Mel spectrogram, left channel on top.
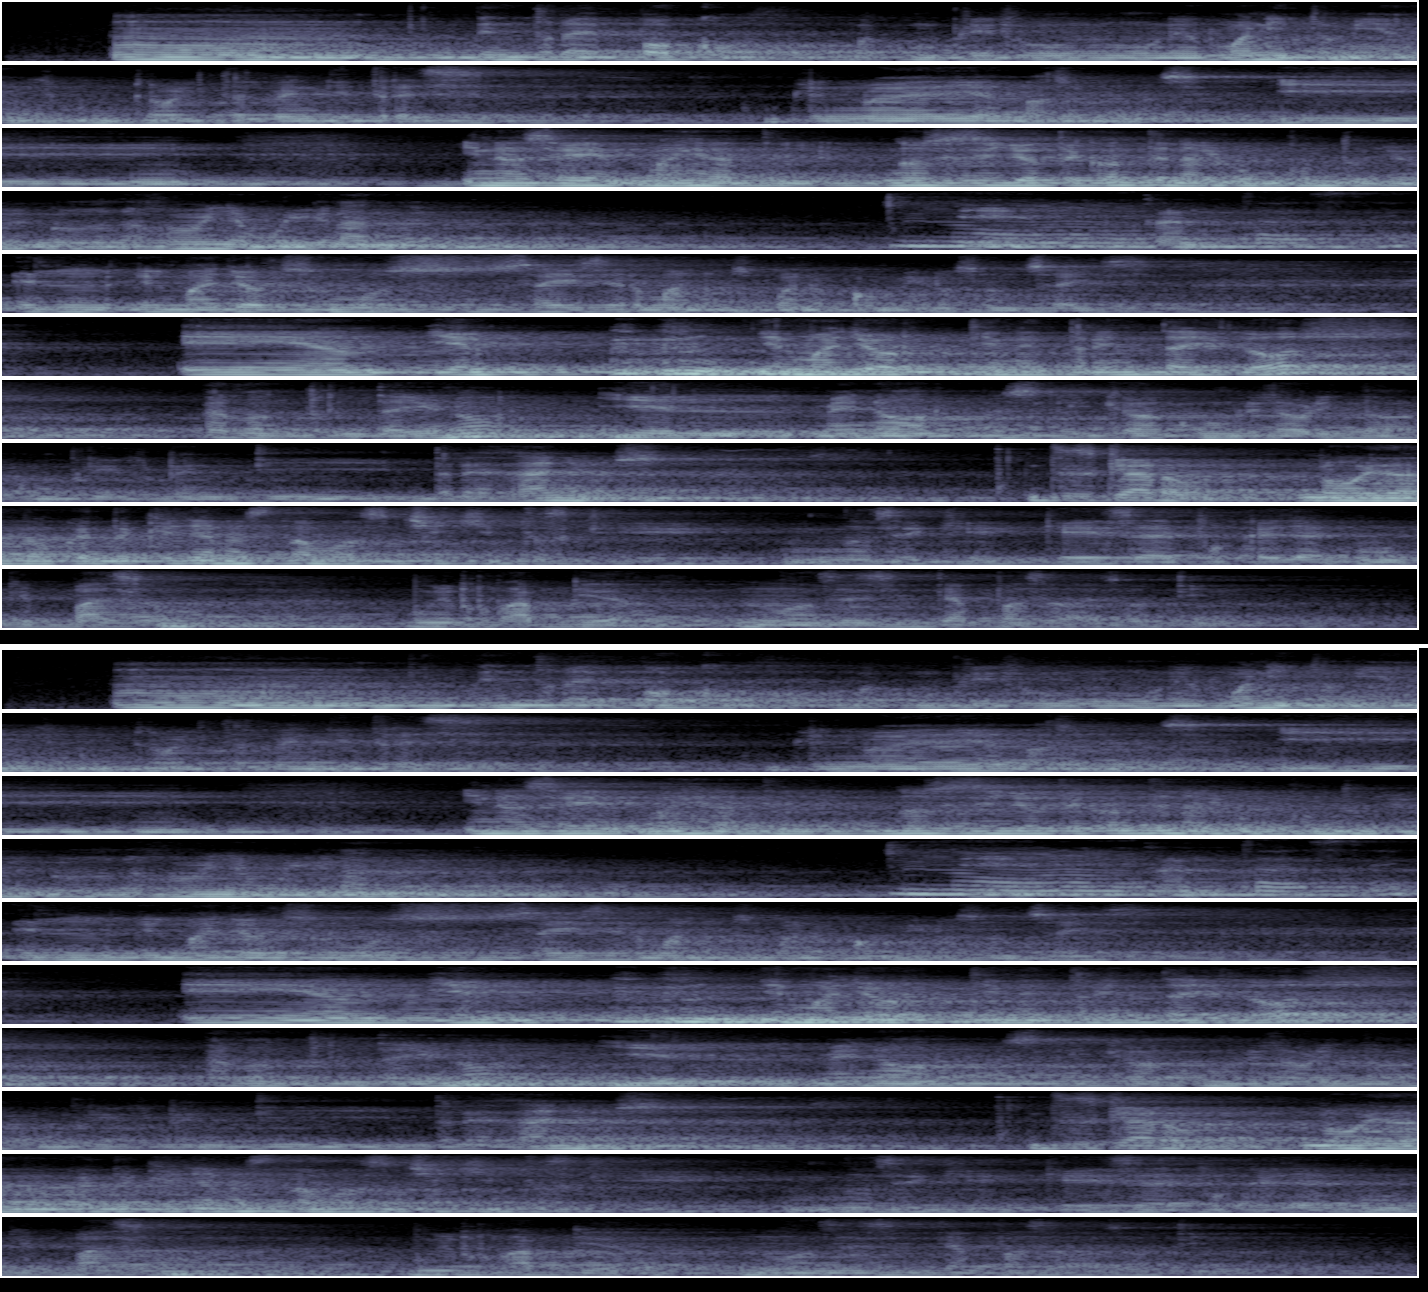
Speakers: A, on the left (about 65°); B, on the right (about 40°).
A: um, dentro de poco va a cumplir un, un hermanito mío, él cumple ahorita el 23, cumple en nueve días más o menos. Y, y no sé, imagínate, no sé si yo te conté en algún punto, yo vengo de una familia muy grande.
B: No,
A: Eh,
B: no me
A: tal-
B: contaste.
A: el, el mayor somos seis hermanos, bueno, conmigo son seis. Eh, y el, <clears throat> y el mayor tiene treinta y dos perdón, treinta y uno y el menor, pues el que va a cumplir ahorita, va a cumplir 23 años. Entonces, claro, me voy dando cuenta que ya no estamos chiquitos, que no sé, que, que esa época ya como que pasó muy rápido. No sé si te ha pasado eso a ti.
